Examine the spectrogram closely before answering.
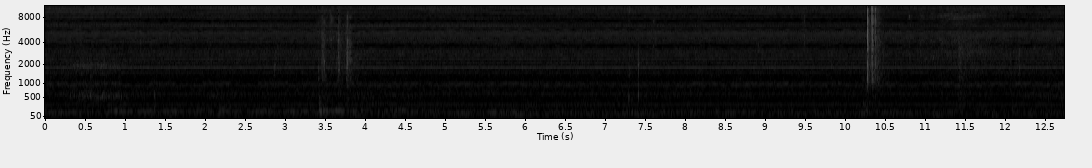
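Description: Low steady electrical hum over quiet room tone, with a few faint clicks about three and a half seconds in and one sharper click about ten seconds in.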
